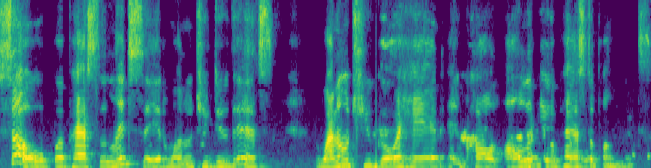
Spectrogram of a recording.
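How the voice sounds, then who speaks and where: With a Southern US accent, a woman speaks at a fairly slow pace with lively intonation over light background noise. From Greenwood, Mississippi; Mississippi. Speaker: school board candidate; guest, candidate. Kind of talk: livestream panel discussion. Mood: earnest, personal. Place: home room.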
